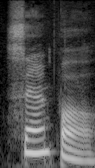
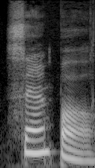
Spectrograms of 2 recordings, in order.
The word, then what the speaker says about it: sample: 이것도 다 알아두시면 좋긴 한데 P라고 하는 단어 있죠. 저 단어가 단어 중간에 들어가면 된소리 느낌으로 발음이 나거든요. 뭐 이게 경음화된다 뭐 이렇게 표현하는데 그건 중요한 게 아니고 그냥 된소리 느낌으로 강하게 sample, 샘플이 아니라 뻘 느낌으로 나겠죠.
